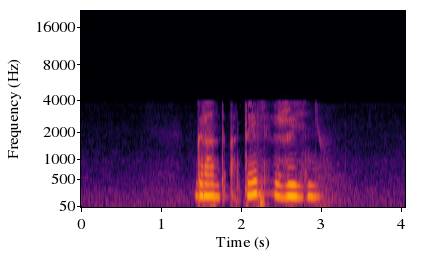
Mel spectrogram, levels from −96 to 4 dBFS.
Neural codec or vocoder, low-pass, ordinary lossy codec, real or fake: codec, 44.1 kHz, 7.8 kbps, DAC; 7.2 kHz; AAC, 16 kbps; fake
